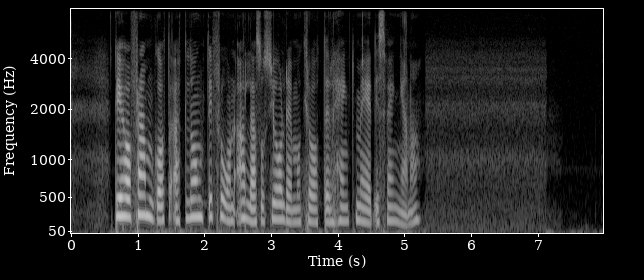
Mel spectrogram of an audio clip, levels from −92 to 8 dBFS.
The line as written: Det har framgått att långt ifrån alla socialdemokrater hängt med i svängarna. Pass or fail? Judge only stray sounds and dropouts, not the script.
pass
